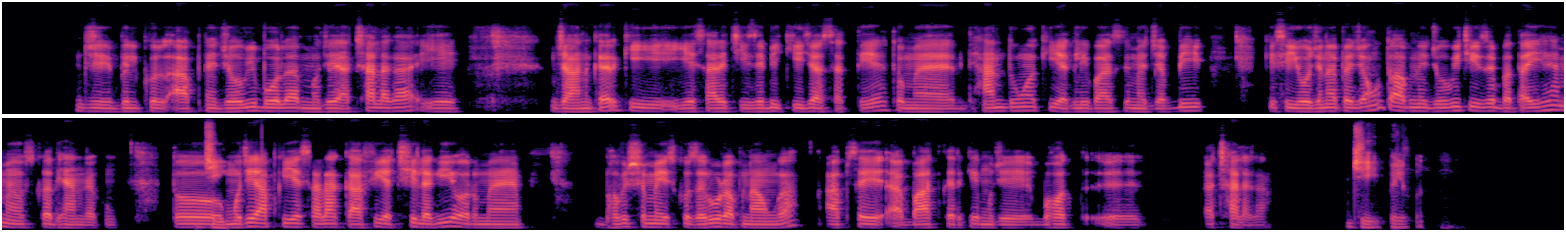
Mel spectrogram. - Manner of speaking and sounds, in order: none
- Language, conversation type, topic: Hindi, advice, अचानक यात्रा रुक जाए और योजनाएँ बदलनी पड़ें तो क्या करें?
- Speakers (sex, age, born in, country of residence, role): male, 25-29, India, India, advisor; male, 30-34, India, India, user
